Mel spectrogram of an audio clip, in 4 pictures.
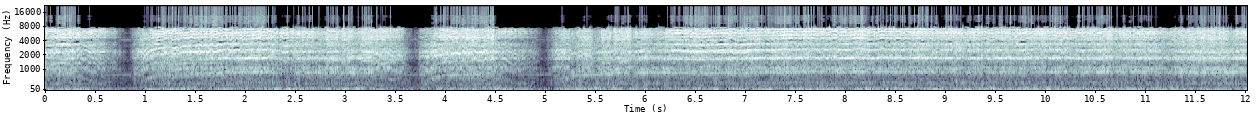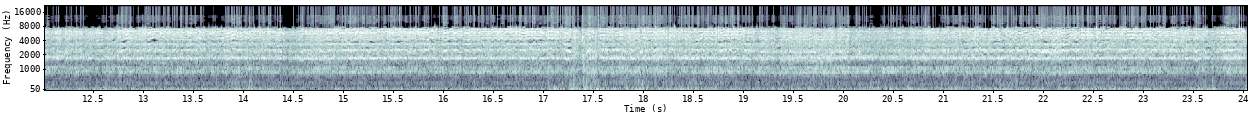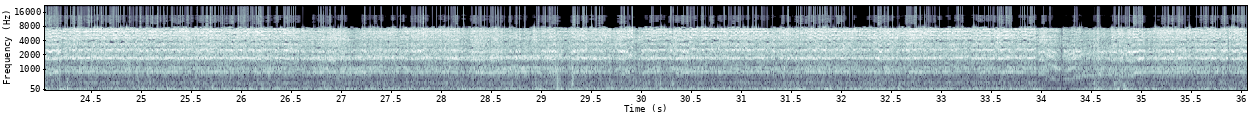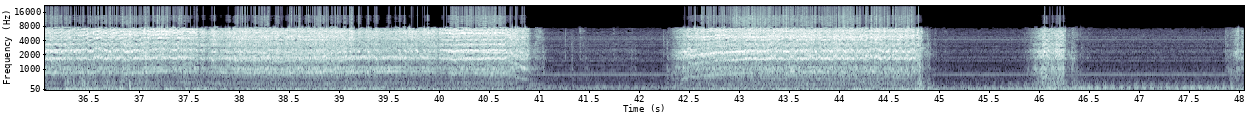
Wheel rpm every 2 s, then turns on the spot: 130, 170, 130, 220, 240, 230, 230, 230, 240, 230, 230, 230, 230, 230, 230, 230, 220, 200, 220, 220, 100, 150, 100, 20.
40-42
